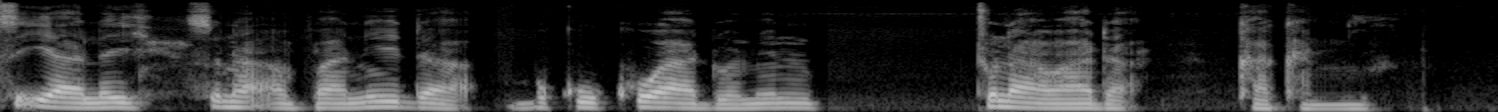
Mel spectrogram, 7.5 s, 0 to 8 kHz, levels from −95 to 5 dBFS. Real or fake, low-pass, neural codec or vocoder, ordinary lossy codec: real; 7.2 kHz; none; none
